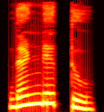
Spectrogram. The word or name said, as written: ದಂಡಿತ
